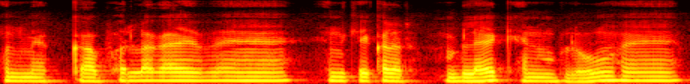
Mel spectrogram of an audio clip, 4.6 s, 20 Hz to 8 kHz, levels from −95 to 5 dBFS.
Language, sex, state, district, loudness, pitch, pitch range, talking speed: Hindi, male, Jharkhand, Garhwa, -18 LUFS, 140 Hz, 130-145 Hz, 145 wpm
